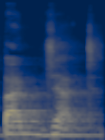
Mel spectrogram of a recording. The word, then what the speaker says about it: budget: Budget, not budget. Instead of a, we have to say it as e. Budget, or like this, e.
